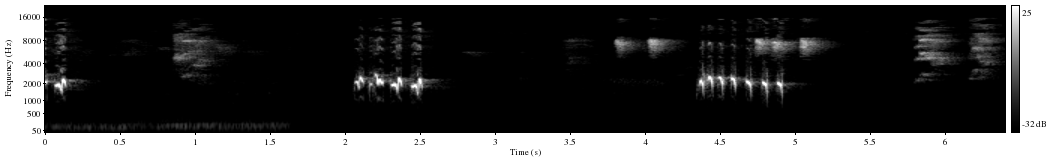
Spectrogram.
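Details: A lure song of the sooty-headed bulbul, used to stir up other bulbuls. Quick stuttering runs of five to eight chattering notes come in short phrases, with faint high thin notes between the bursts and a low hum at the start.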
